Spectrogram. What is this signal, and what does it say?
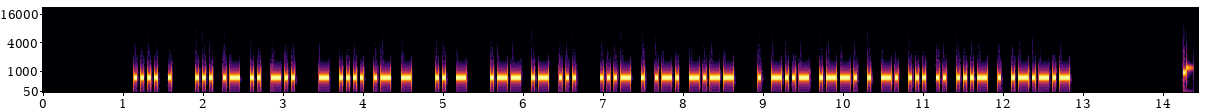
Morse code, heard as a keyed tone, about 28 wpm, 700 Hz. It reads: HE SAID THAT IT WAS VERY EXPENSIVE.
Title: Sentences from Top 1000 Words - Review Part 6 - 28wpm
